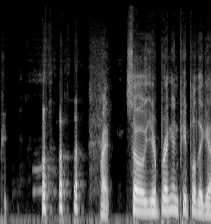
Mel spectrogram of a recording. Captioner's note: laughing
